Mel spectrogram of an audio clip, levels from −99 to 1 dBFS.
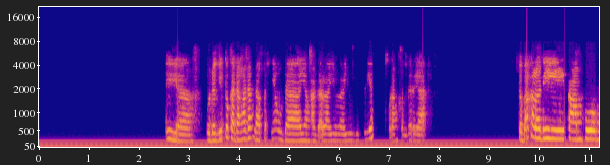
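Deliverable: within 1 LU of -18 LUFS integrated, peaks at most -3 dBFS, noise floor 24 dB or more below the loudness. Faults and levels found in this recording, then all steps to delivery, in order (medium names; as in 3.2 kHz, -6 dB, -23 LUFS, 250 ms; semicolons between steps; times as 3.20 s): dropouts 4; longest dropout 13 ms; hum 60 Hz; highest harmonic 180 Hz; hum level -38 dBFS; loudness -23.0 LUFS; peak level -6.5 dBFS; loudness target -18.0 LUFS
-> interpolate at 2.77/7.67/9.75/10.50 s, 13 ms; de-hum 60 Hz, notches 3; trim +5 dB; peak limiter -3 dBFS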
